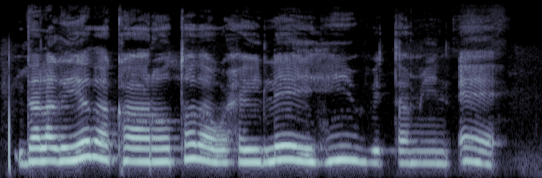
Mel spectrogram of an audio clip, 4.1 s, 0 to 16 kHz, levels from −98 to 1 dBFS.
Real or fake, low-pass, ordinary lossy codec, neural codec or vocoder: real; 14.4 kHz; none; none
